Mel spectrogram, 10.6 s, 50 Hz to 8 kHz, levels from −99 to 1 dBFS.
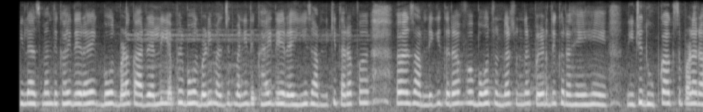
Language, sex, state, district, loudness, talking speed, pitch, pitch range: Hindi, female, Chhattisgarh, Bastar, -17 LUFS, 220 wpm, 275 Hz, 265-285 Hz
